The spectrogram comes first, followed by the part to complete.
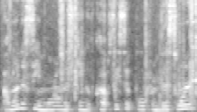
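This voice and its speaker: A woman's voice: high voice, fairly quick, noisy background. A woman giving a spiritual tarot reading, speaking in a soothing, affirming way to her listener. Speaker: tarot reader. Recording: music playing behind.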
